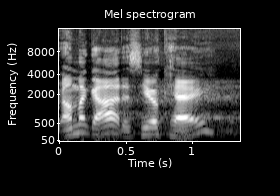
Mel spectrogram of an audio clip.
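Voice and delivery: put-on New Jersey girl accent, high pitch. Retelling what a student said on seeing him collapsed, Jersey girl accent. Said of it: "she said it was a Jersey girl accent".

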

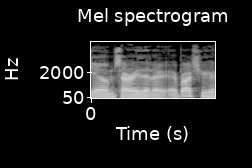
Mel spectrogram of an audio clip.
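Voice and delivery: plain

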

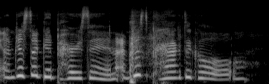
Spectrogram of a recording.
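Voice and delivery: very high-pitched character voice. Discussing characters they disliked, doing a Kathy voice. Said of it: "That's my Kathy voice".

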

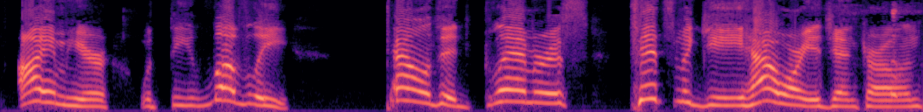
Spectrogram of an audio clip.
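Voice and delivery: self-important newscaster voice. Introducing co-host Jen on the show, reading it in a Ron Burgundy voice. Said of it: "I just read it like Ron Burgundy would".

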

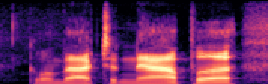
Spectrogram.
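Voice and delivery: ordinary delivery

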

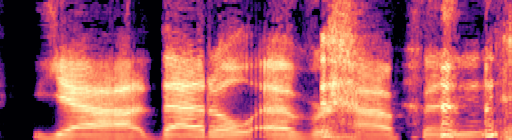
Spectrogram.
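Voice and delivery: ironic, dry, sarcastic delivery. Reading a puzzle clue aloud in a sarcastic tone. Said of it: "I did say that with like a sarcastic tone".

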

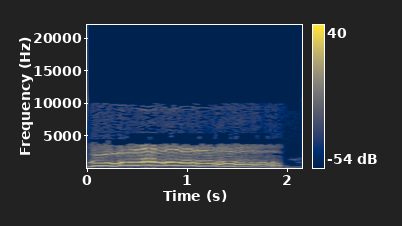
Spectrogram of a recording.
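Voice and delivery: put-on impression voice with a keening wail.

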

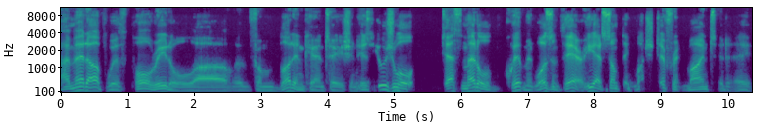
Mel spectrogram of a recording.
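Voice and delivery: low, stretched-out, drawling hipster voice. Imagining how a hipster guy would narrate, in a drawling hipster voice. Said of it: "some like kind of like drawl, like guy".

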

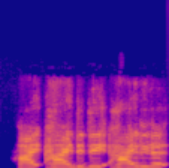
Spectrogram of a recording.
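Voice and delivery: high mock Australian accent.

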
